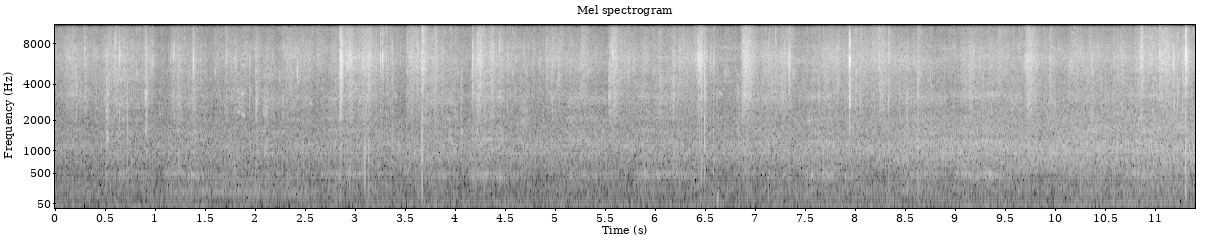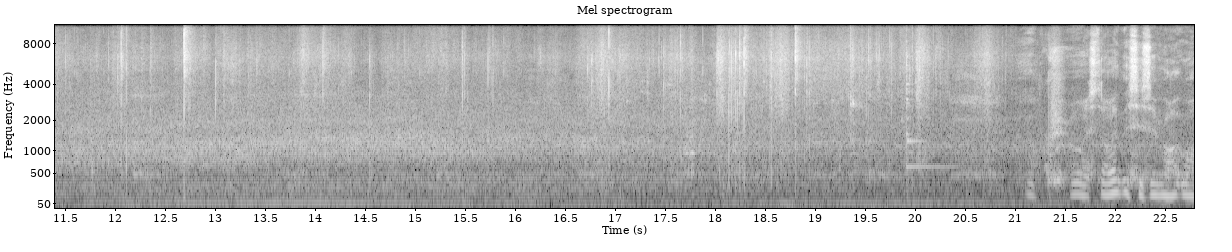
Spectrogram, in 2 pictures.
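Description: Wind rustles leaves in the woods.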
